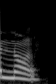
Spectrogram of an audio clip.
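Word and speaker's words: know: इसका सही उच्चारण होगा नो और इसका सही उच्चारण होगा डेट क्योंकि नो में के साइलेंट होता है और डेट में ब साइलेंट होता है ऐसे बहुत सारे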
